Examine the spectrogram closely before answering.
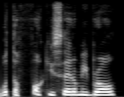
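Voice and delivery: high-pitched, confrontational retort; retold hostile challenge. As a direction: act out squaring up to someone, pitch jumping up. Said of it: "I was very hostile over there".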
